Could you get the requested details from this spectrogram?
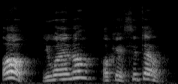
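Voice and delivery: lightly voiced wife, knowing tone; accountant's voice. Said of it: "She goes".

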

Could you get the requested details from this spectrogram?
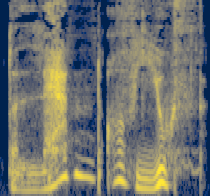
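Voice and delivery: slow and hushed, savoring each word; softly, as if seeing paradise; dreamy wonder. A narrator's reading. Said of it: "in a happy dream".

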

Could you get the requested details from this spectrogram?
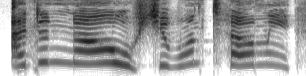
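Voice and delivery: agitated, pitch jumping up; flustered. Acted. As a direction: blurt it out helplessly, high-pitched. Answering in character, flustered.

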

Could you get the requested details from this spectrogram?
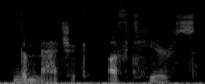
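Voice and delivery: slow, near-whispered reveal; hushed mystique. Retold or imitated. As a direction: drop low and savour it slowly, very softly. Ends retelling with collector's mystic phrase.

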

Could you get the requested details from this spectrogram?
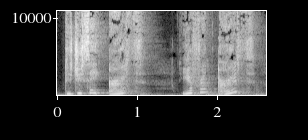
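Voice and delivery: can hardly believe his ears; stunned disbelief. A narrator's reading. King repeats the news in amazed disbelief.

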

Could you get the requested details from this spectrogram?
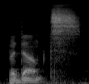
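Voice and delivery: low, soft drum-and-cymbal imitation; vocal rimshot. Shown as a demonstration. Narrator marks the sushi pun, softly voiced rimshot. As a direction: voice a quiet punchline drum hit.

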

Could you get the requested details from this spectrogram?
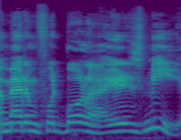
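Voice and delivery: ordinary talk

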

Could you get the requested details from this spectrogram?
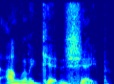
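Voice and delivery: quiet earnest vow under the breath; hushed vow. Retold or imitated. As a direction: say it like a secret oath to God. Hushed solemn vow to God.

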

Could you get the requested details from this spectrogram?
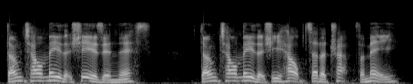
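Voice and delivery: a hint of a trapped, bitter man; caught American rogue. A narrator's reading. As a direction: play him cornered but defiant. Arrested American's sardonic speech.

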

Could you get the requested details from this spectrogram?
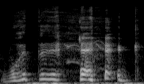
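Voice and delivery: high, slow, stunned laugh through it; shocked disbelief. Retold or imitated. Fan telling a friend how he and his dad reacted, in high laughing disbelief. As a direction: gasp it out in disbelief.

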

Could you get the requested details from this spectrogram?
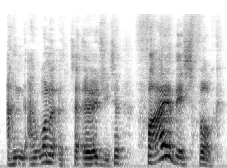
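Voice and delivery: normal talking voice

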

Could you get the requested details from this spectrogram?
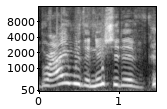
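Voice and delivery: laughing through the words; teasing giggle. Real, not acted.

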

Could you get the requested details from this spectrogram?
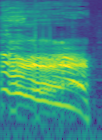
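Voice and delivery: high, drawn-out "arr" growl; imitated posing roar. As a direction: mimic a wrestler roaring through a pose. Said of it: "He just does this pose. He's like".

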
